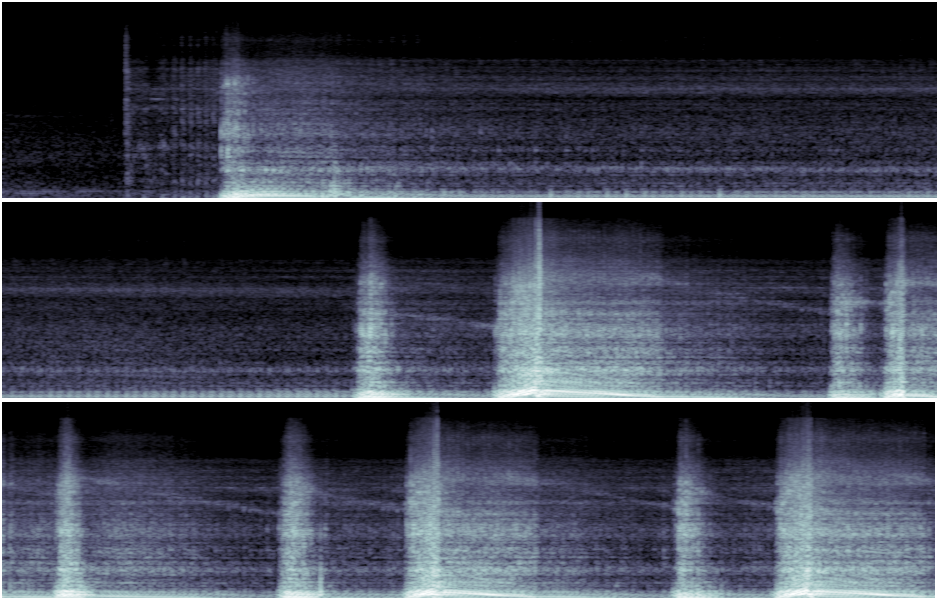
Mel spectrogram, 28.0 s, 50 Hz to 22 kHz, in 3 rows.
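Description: Mercedes-Benz ML63 AMG's 5.5-litre twin-turbo M157 V8, stock apart from new downpipes, being started: it catches with a loud flare about two seconds in and settles to a steady idle. From about halfway it is revved in about nine short, sharp blips, each dropping back to idle.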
